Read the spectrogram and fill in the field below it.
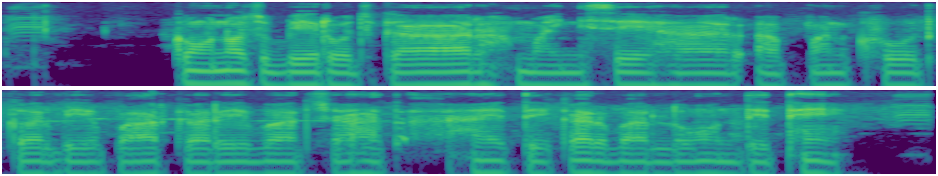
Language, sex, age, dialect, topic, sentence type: Chhattisgarhi, male, 18-24, Northern/Bhandar, banking, statement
